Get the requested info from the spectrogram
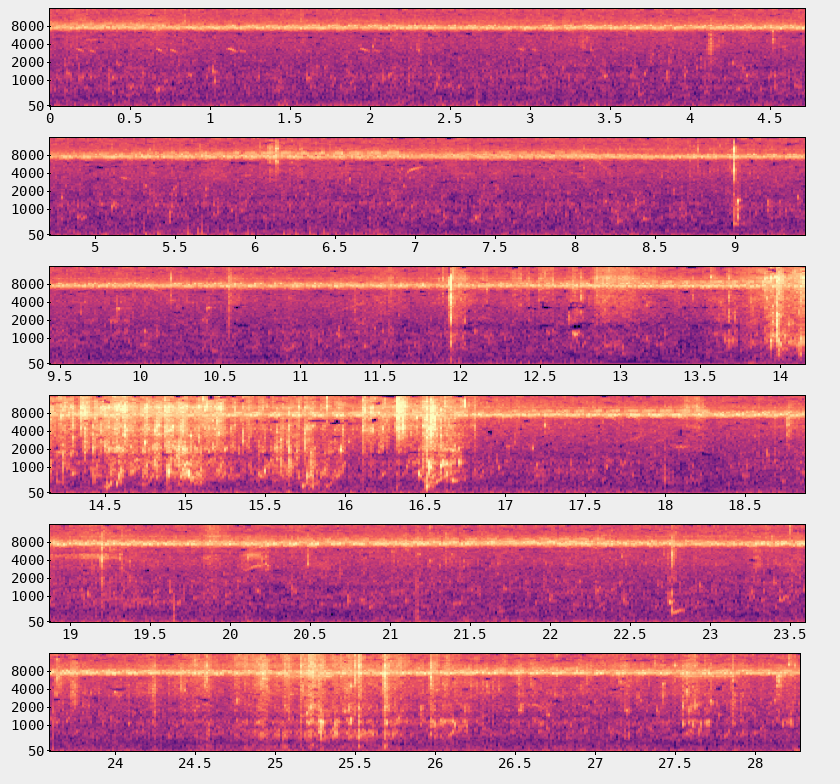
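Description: Shallow stream water trickling steadily, with louder bursts of splashing about halfway through and again near the end.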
